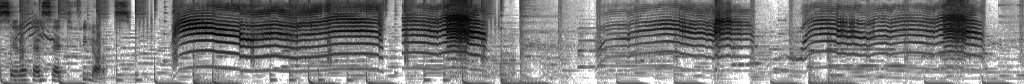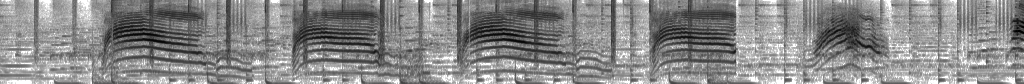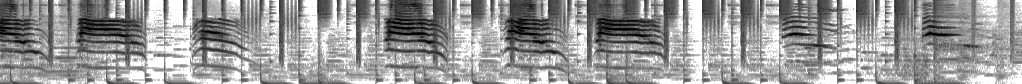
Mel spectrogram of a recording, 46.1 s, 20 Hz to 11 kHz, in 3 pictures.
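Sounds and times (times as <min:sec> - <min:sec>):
music with steady beat: 0:00.0 - 0:08.6, 0:11.5 - 0:12.9, 0:13.7 - 0:17.6, 0:18.5 - 0:20.1, 0:20.8 - 0:45.1
kitten meowing: 0:02.6 - 0:07.4, 0:08.9 - 0:14.8, 0:16.9 - 0:21.6, 0:22.3 - 0:26.4, 0:27.6 - 0:28.7, 0:30.0 - 0:32.9, 0:33.6 - 0:34.6, 0:36.5 - 0:37.5, 0:38.3 - 0:40.7, 0:42.4 - 0:43.4, 0:44.6 - 0:45.5.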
